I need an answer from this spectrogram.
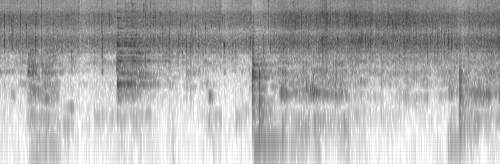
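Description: Onions, green chillies and ginger-garlic paste sizzling in hot ghee in a metal pot while a wooden spoon stirs them. The spoon knocks against the pot twice, about halfway through and near the end.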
